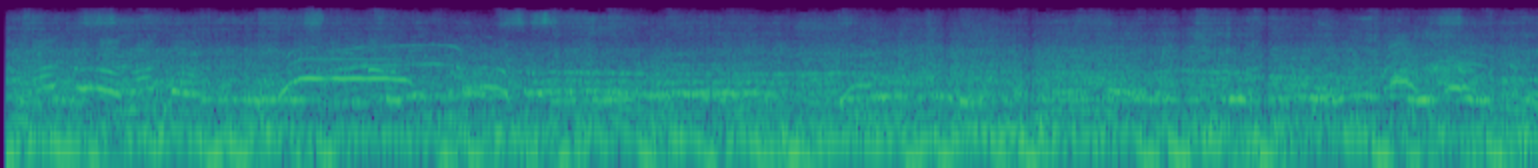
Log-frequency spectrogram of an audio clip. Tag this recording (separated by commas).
Music, Singing, Pop music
